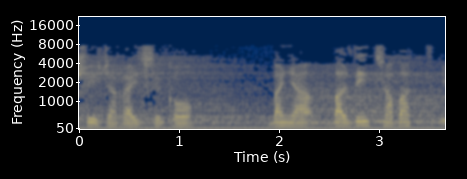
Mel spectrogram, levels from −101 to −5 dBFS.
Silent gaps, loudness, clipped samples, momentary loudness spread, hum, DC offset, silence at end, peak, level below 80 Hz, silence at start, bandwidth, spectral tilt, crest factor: none; -38 LUFS; under 0.1%; 14 LU; 50 Hz at -55 dBFS; under 0.1%; 0 s; -18 dBFS; -54 dBFS; 0 s; 8 kHz; -3.5 dB/octave; 20 dB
